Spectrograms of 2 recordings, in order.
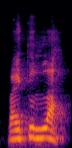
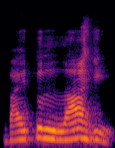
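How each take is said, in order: First: বাইতুল্লাহ clipped with no final vowel; the casual বাইতুল্লাহ without i; common short form. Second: বাইতুল্লাহি slow with the final i sounded clearly; proper genitive বাইতুল্লাহি; correct case ending. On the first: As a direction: end বাইতুল্লাহ flat on the h, the everyday way. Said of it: "আসল উচ্চারণটা কি হচ্ছে?". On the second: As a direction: add the i ending to বাইতুল্লাহি, slowly. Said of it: "মুদাফ ইলাইহি করব". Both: Shown as a demonstration.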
